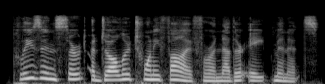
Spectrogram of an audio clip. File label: Insert Dollar, Telephone operator, female, recorded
